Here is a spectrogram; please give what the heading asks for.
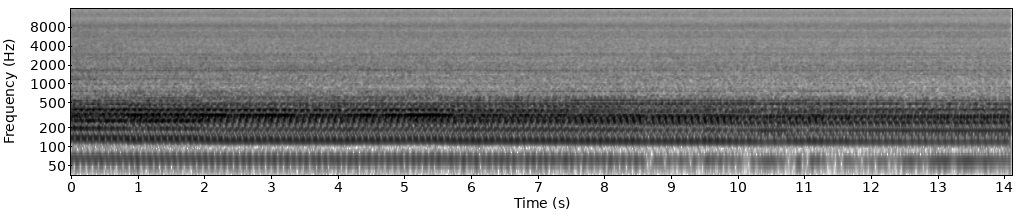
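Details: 2014 Ford Mustang 3.7L V6 idling after replacing the old-design water pump that caused knocking/grinding pulley noise and refilling coolant: smooth steady idle with even low hum, no squeal, rattle or grinding; sounds healthy, noise gone.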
